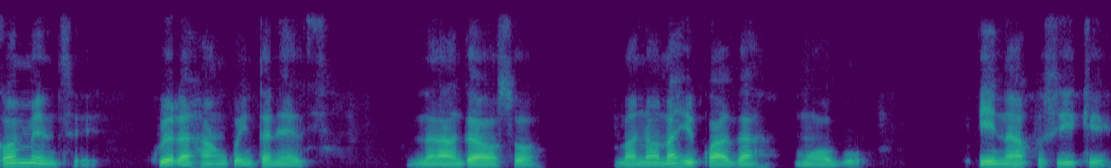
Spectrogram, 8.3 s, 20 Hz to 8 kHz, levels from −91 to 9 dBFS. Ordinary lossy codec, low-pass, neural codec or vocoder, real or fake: none; 7.2 kHz; codec, 16 kHz, 2 kbps, FunCodec, trained on Chinese and English, 25 frames a second; fake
